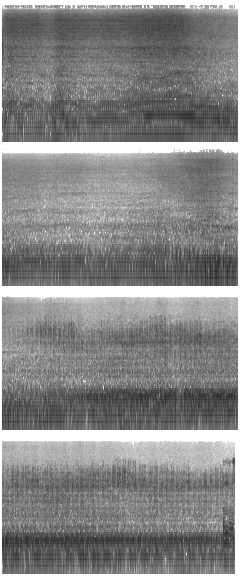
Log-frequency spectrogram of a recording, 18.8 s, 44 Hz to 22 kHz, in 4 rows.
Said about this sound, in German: Harley stellt man sich immer noch den V2 vor, der da ein vor sich her blubbert und so äh, da den Bass rauffährt.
